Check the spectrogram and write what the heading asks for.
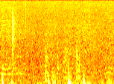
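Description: A few soft, irregular low thumps and knocks of handling, the loudest about one and a half seconds in, as a plastic Easter egg is fiddled with and twisted open.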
